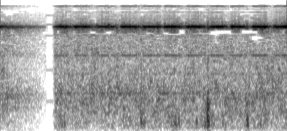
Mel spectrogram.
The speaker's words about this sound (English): Well, other than the fire alarm going off in my place, everything's going pretty well. I just got a green key here, but everything's good and I hope everything keeps going very, very well. Folks, don't mind the noise right there. I'm not on fire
